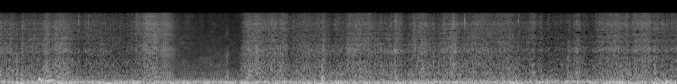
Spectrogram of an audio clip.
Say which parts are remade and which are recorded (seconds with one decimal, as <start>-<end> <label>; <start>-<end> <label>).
0.0-1.6 recorded; 1.6-2.4 remade; 2.4-6.8 recorded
